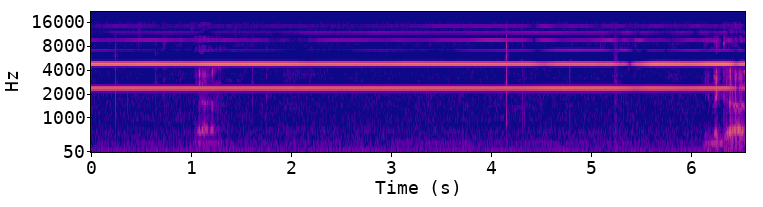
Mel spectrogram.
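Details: Phoenix resuscitator during a repair of its power supply board after a no-power fault: a continuous high-pitched alarm tone with brief clicks and room noise.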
